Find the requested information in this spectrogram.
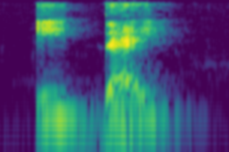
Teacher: Percebam que aqui eu tenho o E e o I, que tem um som aberto. Ideia é um ditongo, porque tem duas vogais juntas aqui. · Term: ditongo aberto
